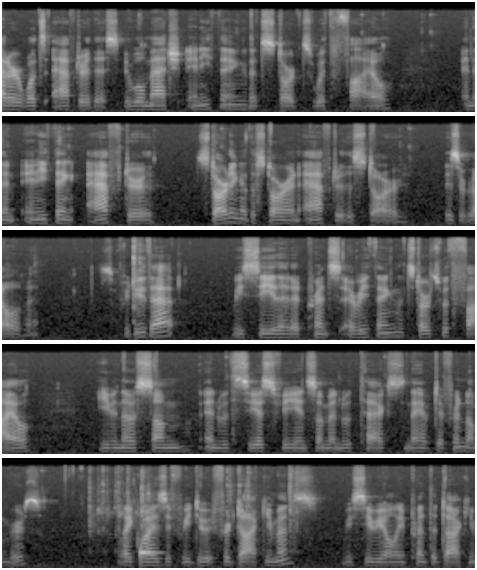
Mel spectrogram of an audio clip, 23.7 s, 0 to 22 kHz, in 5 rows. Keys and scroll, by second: 10.7 Return, 19.7-20.1 typing, 21.2-21.7 typing.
